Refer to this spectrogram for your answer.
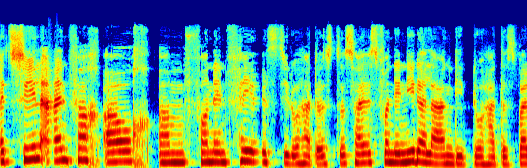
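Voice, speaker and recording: At a moderate pace, a woman speaks in a normal speaking voice with medium pitch and ordinary pitch variation. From East Germany. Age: 40s. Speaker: TV and radio presenter. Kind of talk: casual interview.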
